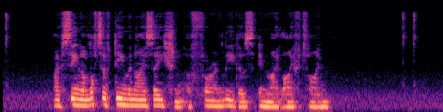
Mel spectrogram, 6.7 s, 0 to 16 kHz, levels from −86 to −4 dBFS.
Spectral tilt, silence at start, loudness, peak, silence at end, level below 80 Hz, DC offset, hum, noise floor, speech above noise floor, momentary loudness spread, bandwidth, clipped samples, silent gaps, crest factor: -7 dB/octave; 0.05 s; -21 LUFS; -6 dBFS; 0.45 s; -50 dBFS; under 0.1%; none; -53 dBFS; 33 dB; 8 LU; 11.5 kHz; under 0.1%; none; 16 dB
